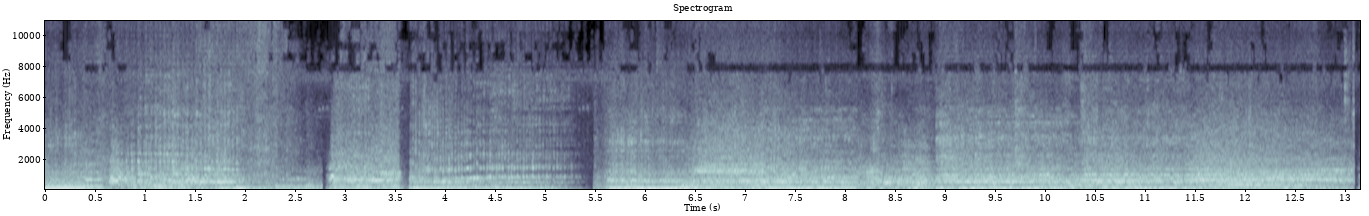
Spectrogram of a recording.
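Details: A tiger gives drawn-out, harsh, deep roars that run almost unbroken, with brief breaks near three and five seconds before a long final stretch of roaring.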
